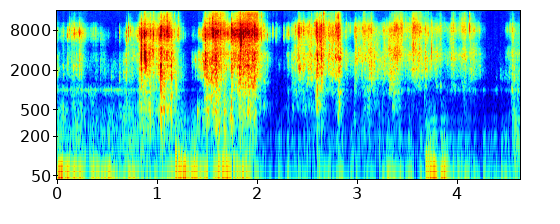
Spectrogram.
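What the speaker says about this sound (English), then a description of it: "And get rid of the cellophane." Cellophane wrap being ripped and crumpled off a Chronicles of Crime board game box, close and loud, with bursts of crinkling and tearing in irregular handfuls followed by softer rustling.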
